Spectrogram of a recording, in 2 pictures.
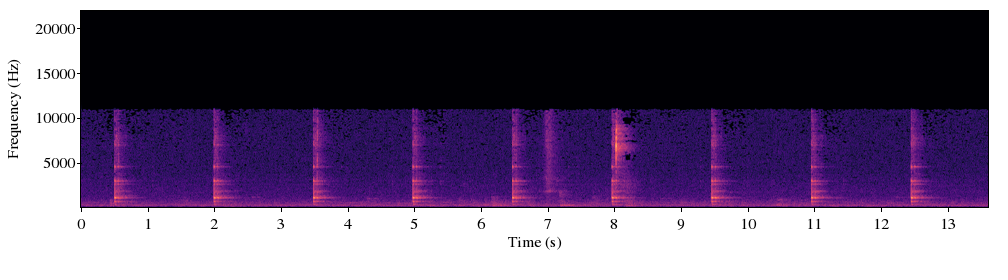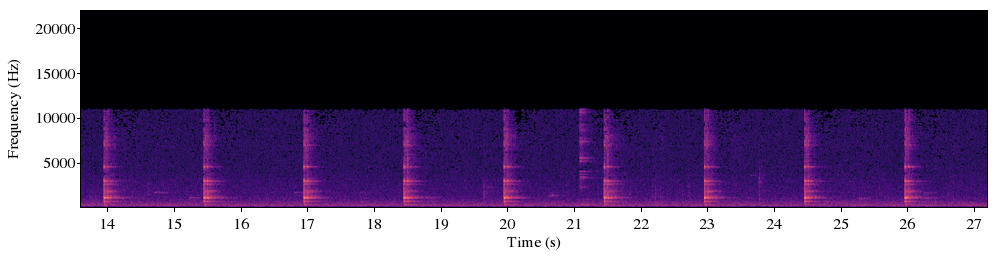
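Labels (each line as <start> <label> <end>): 0.1 Liquid is dripping. 1.0
1.8 Liquid is dripping. 2.3
3.4 Liquid is dripping. 3.7
4.8 Liquid is dripping. 5.3
6.2 Liquid is dripping. 6.7
7.8 Liquid dripping and splashing. 8.3
9.3 Liquid is dripping. 9.9
10.7 Liquid is dripping. 11.2
12.2 Liquid is dripping. 12.8
13.6 Liquid is dripping. 14.3
15.3 Liquid is dripping. 15.7
16.7 Liquid is dripping. 17.2
18.3 Liquid is dripping. 18.7
19.8 Liquid is dripping. 20.2
21.2 Liquid is dripping. 21.7
22.7 Liquid is dripping. 23.2
24.3 Liquid is dripping. 24.8
25.7 Liquid is dripping. 26.2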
